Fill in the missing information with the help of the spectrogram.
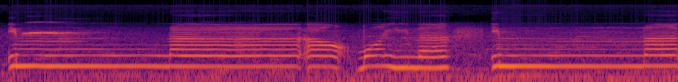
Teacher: membaca gunna itu 2 kali lipat dari tasydid, jadi harus lebih tebal. Inna a'boina, inna, tuh lebih tebal, nggak cuma inna, beda ya. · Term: gunnah musyaddadah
